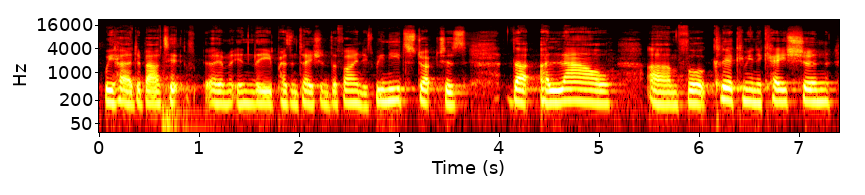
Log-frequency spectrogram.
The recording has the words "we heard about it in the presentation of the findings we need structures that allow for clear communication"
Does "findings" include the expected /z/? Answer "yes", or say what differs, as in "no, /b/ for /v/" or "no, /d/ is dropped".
yes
